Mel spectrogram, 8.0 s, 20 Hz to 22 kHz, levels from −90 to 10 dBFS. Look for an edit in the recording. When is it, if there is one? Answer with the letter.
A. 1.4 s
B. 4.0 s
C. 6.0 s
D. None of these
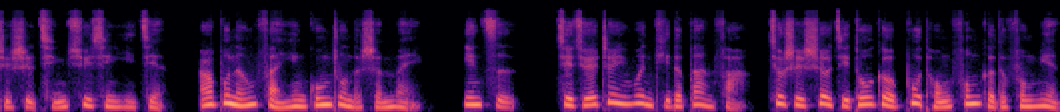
A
